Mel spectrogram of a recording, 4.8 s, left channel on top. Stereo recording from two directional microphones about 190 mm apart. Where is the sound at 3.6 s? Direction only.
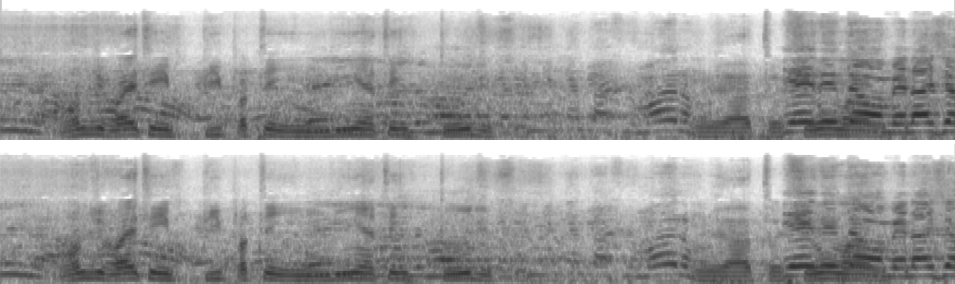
10° right (ahead or behind).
